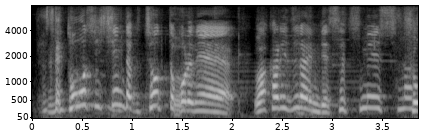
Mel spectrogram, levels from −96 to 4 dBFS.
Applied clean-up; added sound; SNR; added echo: neural separator model SepFormer DNS4.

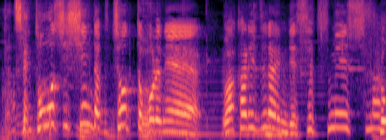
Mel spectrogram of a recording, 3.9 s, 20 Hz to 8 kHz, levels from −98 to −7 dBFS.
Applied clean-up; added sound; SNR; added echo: neural mask model RNNoise.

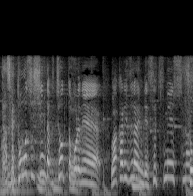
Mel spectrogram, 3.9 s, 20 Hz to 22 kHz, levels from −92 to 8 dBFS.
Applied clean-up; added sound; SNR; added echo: none; none; none; none.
